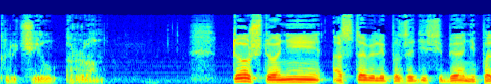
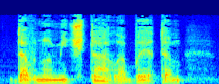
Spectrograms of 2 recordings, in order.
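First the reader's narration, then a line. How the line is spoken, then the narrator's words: Whisper in ear. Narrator (Russian): прошептал Рон в ухо Гарри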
